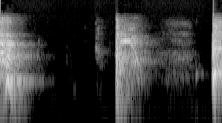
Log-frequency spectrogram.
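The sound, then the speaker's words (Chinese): Three harsh coughs from a man who has just choked, each a short noisy burst separated by clear silent pauses, with no talk. “不好意思，不好意思啊，他呛到了。我来喝点水，再跟大家说。”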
